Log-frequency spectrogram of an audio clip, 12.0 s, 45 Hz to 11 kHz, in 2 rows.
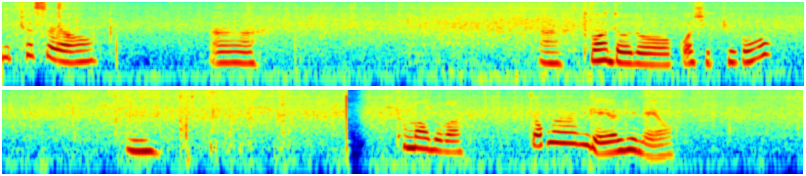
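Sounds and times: steady rain hiss: 0.0s - 12.0s.

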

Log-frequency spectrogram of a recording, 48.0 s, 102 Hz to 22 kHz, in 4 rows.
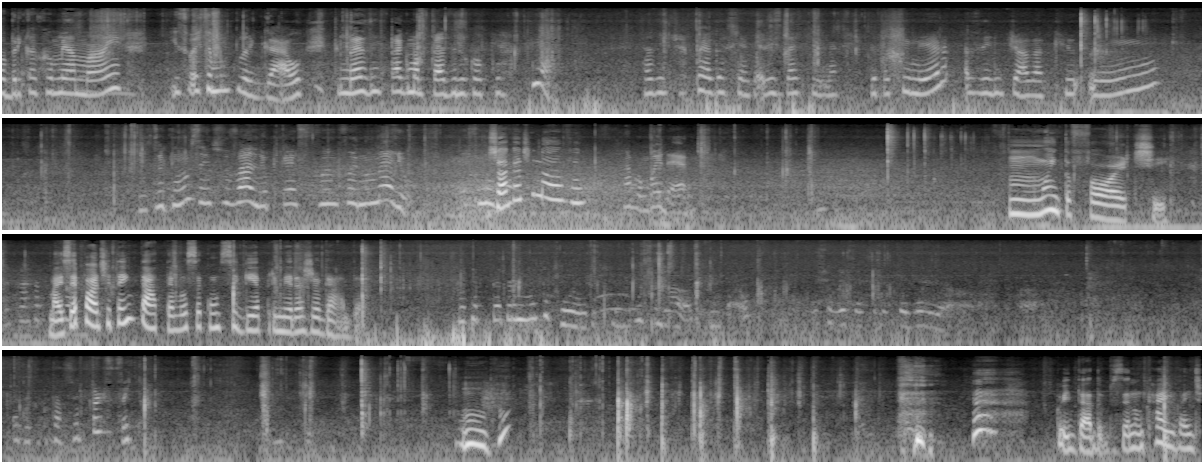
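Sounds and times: flip-flop footsteps on concrete: 11.7s - 13.9s, 14.6s - 17.0s, 17.9s - 20.3s, 22.6s - 33.0s, 37.3s - 45.0s, 47.3s - 48.0s
stone clicking on concrete: 20.8s - 21.9s.

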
